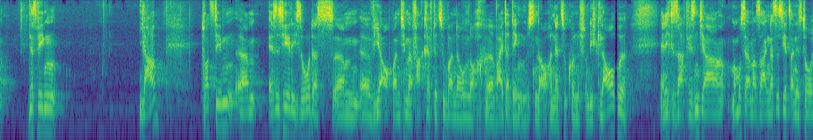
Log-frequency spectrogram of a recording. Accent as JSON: {"language": "German", "region": "Berlin", "country": "Germany", "said": "auch als Berliner und derjenige, der lang hier gearbeitet hat"}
